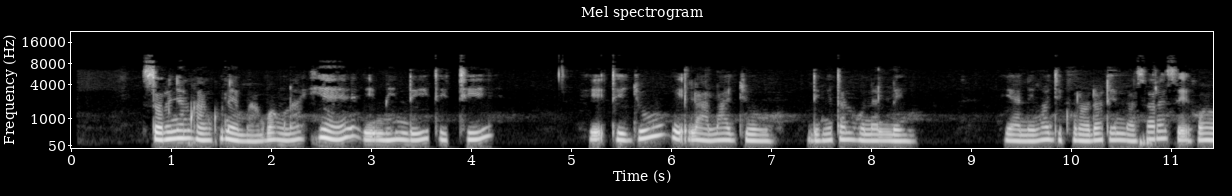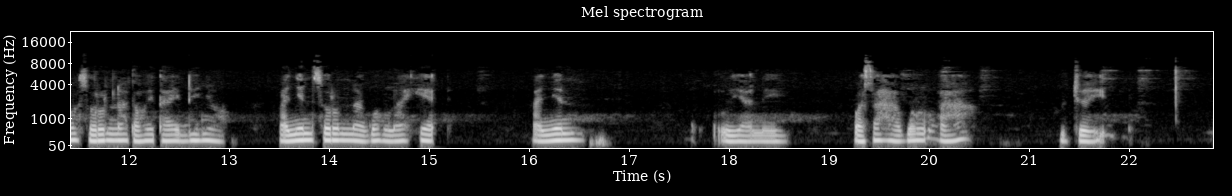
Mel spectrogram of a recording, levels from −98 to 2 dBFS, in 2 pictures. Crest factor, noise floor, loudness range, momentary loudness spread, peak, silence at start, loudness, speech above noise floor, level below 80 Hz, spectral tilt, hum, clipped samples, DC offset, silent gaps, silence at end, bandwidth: 18 dB; -77 dBFS; 6 LU; 13 LU; -2 dBFS; 0.7 s; -18 LUFS; 60 dB; -60 dBFS; -6 dB/octave; none; under 0.1%; under 0.1%; none; 1.05 s; 7.8 kHz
